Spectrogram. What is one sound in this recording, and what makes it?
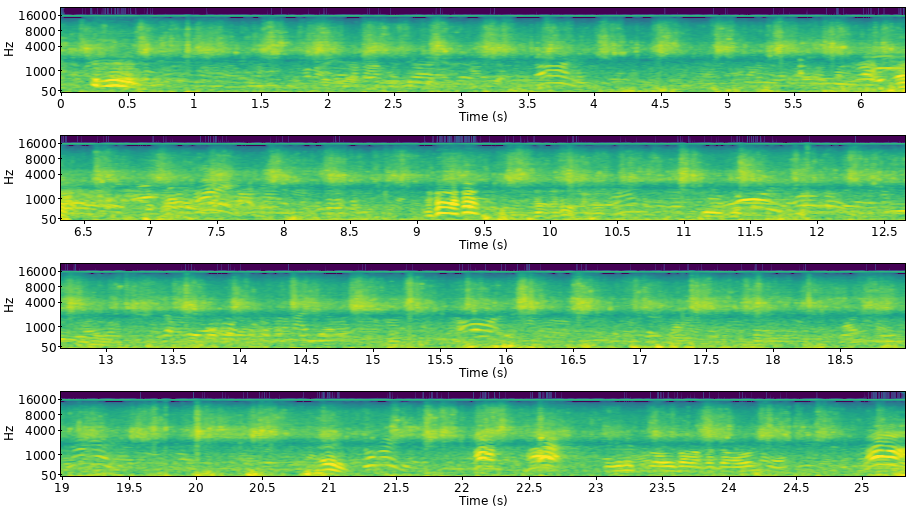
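A group of dancers stamps their feet in a steady, quick rhythm outdoors.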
